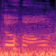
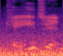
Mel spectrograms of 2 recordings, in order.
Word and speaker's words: Cajon: And yes, it's pronounced Cajon. I've lived out here for, 40-something years. And it's like, well, there's a J in it. And it's like, it's Cajun.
